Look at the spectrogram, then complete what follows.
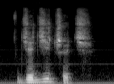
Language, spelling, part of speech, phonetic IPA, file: Polish, dziedziczyć, verb, [d͡ʑɛ̇ˈd͡ʑit͡ʃɨt͡ɕ], Pl-dziedziczyć.ogg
